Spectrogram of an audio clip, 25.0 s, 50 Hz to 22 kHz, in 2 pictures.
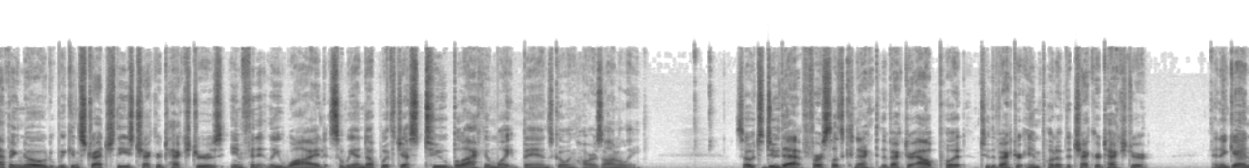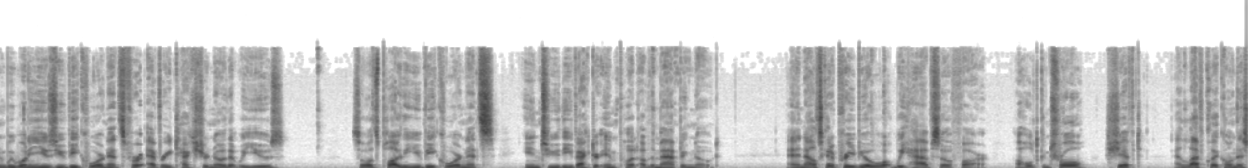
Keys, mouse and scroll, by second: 6.9 middle click, 9.2 click, 11.7 scroll down 1, 12.0 middle click, 15.2 click, 21.1 middle click, 21.4 scroll up 1, 24.3 ctrl+shift+click.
